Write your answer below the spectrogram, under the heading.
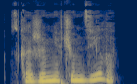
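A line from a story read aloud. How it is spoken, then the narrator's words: Soft. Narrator (Russian): мягко произнесла она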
